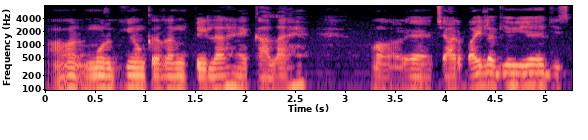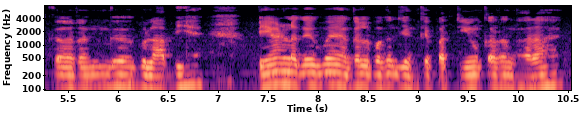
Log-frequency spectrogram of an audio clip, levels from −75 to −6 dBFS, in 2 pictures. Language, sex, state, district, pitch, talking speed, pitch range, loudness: Hindi, male, Andhra Pradesh, Anantapur, 105 Hz, 120 wpm, 100-115 Hz, -23 LUFS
